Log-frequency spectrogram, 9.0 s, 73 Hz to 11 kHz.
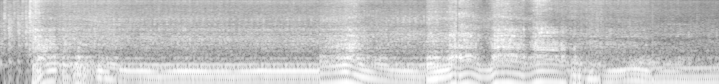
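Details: Porsche 911 Turbo on a test drive after new spark plugs and coils, with an undone intercooler pipe now reconnected (it idled poorly before): the engine pulls smoothly through the revs with clean gear changes and no hissing or misfire; boost holding.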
